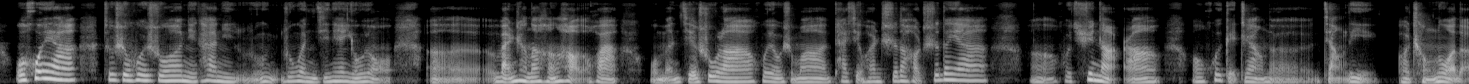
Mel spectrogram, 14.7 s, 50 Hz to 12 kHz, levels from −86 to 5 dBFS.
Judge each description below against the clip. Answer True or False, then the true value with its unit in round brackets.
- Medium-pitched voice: True (170 Hz)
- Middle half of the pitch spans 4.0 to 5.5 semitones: True (4.4 semitones)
